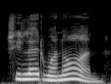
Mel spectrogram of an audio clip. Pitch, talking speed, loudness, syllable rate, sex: 205 Hz, 215 wpm, -13 LUFS, 5.1 syllables/s, female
